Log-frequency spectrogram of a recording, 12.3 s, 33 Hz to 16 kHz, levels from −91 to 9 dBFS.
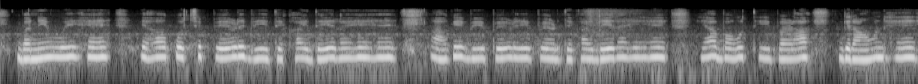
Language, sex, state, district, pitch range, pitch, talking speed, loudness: Hindi, female, Maharashtra, Solapur, 220-240 Hz, 230 Hz, 125 wpm, -15 LUFS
